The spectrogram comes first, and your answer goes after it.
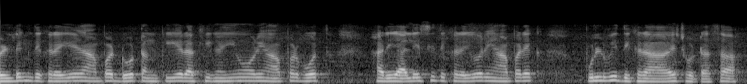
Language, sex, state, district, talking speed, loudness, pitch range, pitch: Hindi, male, Bihar, Jamui, 250 wpm, -21 LUFS, 145-165 Hz, 155 Hz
